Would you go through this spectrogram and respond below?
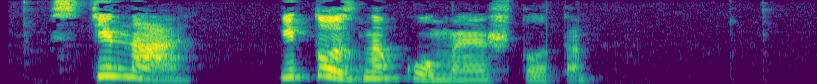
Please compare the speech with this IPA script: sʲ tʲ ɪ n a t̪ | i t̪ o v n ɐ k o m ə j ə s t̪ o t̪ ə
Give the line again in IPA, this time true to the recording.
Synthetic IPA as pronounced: sʲ tʲ ɪ n a | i t̪ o z n ɐ k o m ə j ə ʂ t̪ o t̪ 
